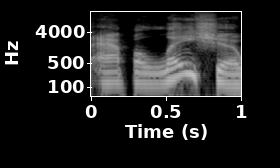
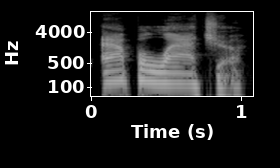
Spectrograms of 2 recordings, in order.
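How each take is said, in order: First: It is said the way outsiders to the region say it. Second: It is said the way the region's locals say it. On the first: The speaker is from outside the region. The speaker calls it wrong. "If someone says Appalachia, we immediately dismiss them as being Yankees and outsiders" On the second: The speaker is from the region. The speaker calls it right. "We pronounce it Appalachia"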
